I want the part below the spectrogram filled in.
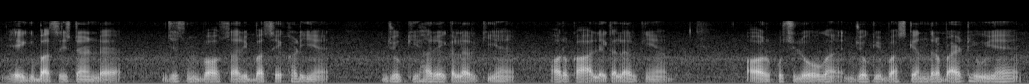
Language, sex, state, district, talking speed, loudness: Hindi, male, Goa, North and South Goa, 190 wpm, -21 LUFS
